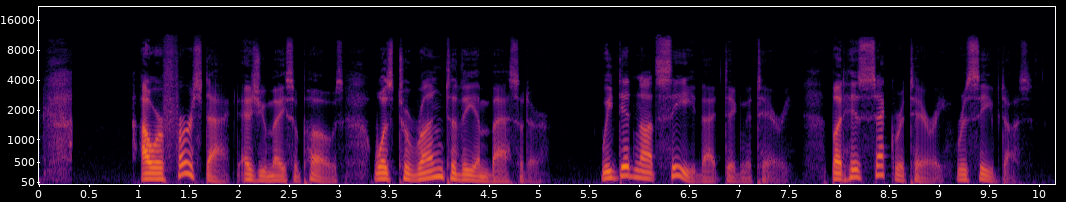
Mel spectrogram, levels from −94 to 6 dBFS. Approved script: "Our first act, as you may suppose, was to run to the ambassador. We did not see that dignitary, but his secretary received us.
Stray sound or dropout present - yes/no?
no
